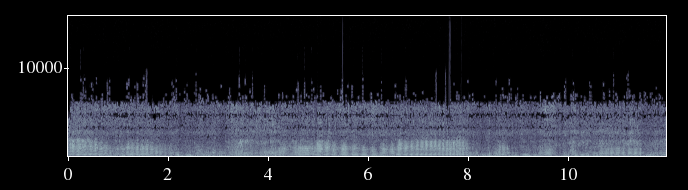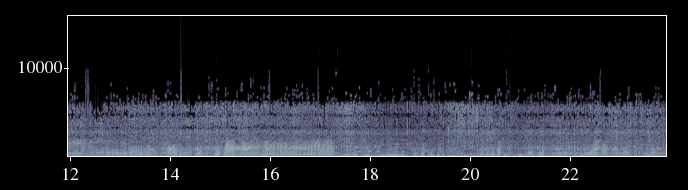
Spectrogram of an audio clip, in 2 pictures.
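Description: A motorcycle engine revs up and down loudly close by.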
